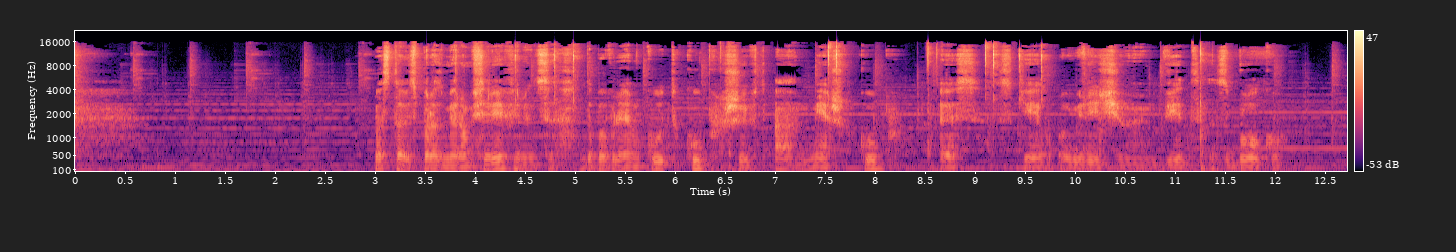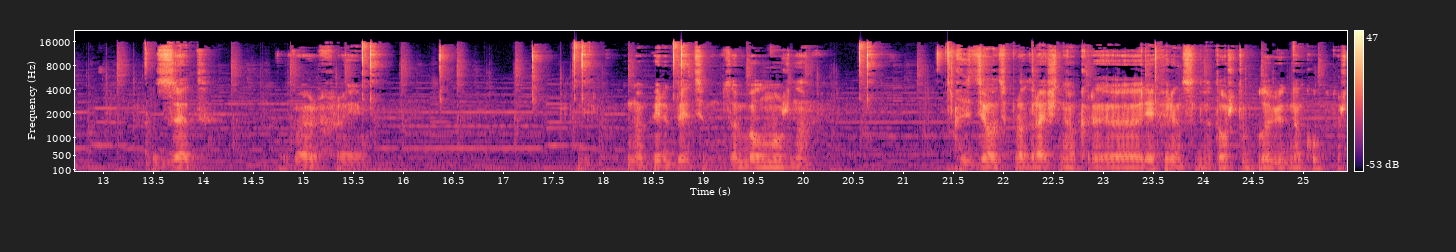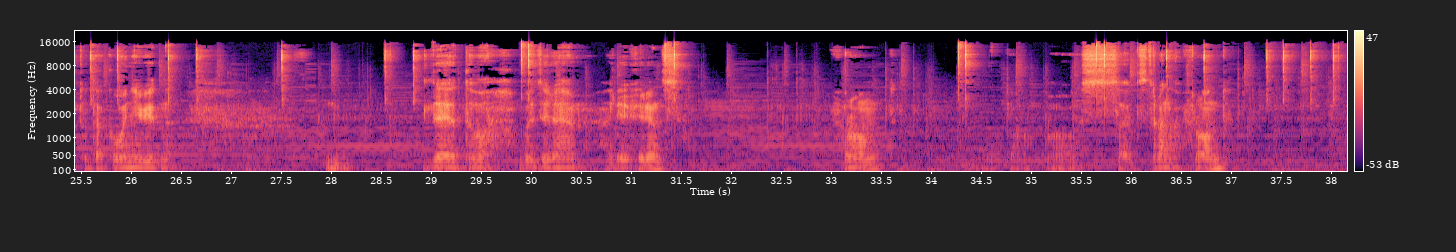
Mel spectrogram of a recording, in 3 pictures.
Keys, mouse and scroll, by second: 4.1 middle click, 4.8 middle click, 6.2 shift+a, 8.5 s, 9.5 middle click, 11.2 KP_3, 12.7-13.4 scroll up 2, 13.4 z, 15.6 click, 16.4-17.3 middle drag, 17.7 click, 18.7 click, 20.6 click, 23.5-25.6 middle drag, 25.8-26.4 middle drag, 26.6-27.5 middle drag, 28.5 middle click, 29.9 click, 31.3 click, 34.3 click, 35.7 click, 36.4-36.8 middle drag, 37.4 middle click, 37.8 shift+middle drag.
